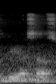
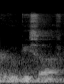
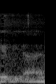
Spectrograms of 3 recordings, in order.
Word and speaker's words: Ubisoft: the Atari Jaguar, and I started calling them UBI then because I'd never heard it pronounced. And so if you hear me say Ubisoft, that's why.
